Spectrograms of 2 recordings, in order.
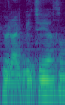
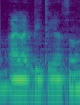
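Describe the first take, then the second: First: Put-on playful Korean-accented English. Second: Put-on light Korean parody accent. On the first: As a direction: ask it in a light Korean parody accent. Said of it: "You have to say the whole thing". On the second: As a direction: say it in a mock Korean-accented English. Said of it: "Korean parody voice".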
